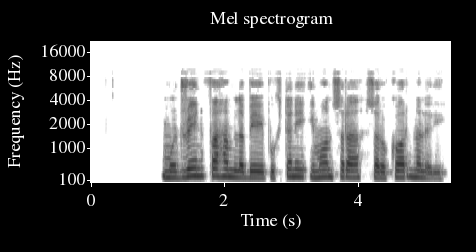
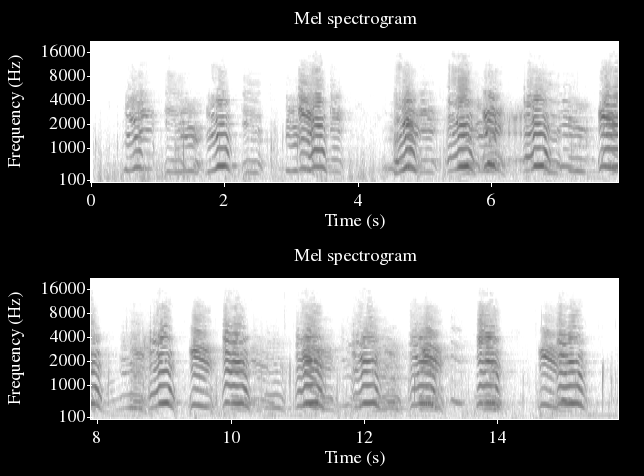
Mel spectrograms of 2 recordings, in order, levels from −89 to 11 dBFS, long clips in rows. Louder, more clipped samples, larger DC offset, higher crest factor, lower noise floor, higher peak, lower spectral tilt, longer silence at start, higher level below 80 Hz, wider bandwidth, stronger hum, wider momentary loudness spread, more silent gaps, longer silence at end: first, -16 LUFS vs -35 LUFS; neither; neither; about the same, 16 dB vs 20 dB; first, under -90 dBFS vs -65 dBFS; first, 0 dBFS vs -18 dBFS; first, -5.5 dB/octave vs -0.5 dB/octave; first, 1.1 s vs 0.1 s; first, -62 dBFS vs -78 dBFS; second, 9.4 kHz vs 16.5 kHz; neither; second, 6 LU vs 19 LU; neither; second, 0.1 s vs 0.45 s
